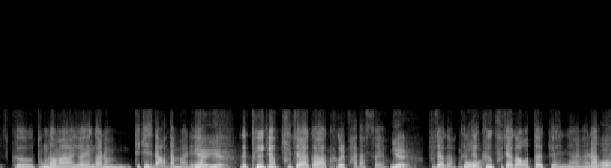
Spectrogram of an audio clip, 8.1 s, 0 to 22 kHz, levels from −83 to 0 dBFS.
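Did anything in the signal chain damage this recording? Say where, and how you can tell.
No, nothing in the signal chain damaged this audio: the speech comes through G.722 wideband telephone coding at 48 kbit/s, with the band ending near 7.7 kHz as that codec does.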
